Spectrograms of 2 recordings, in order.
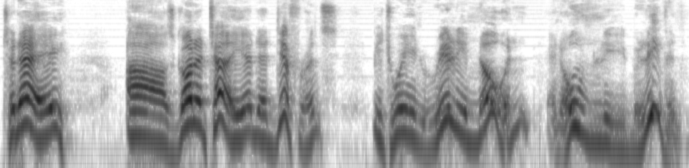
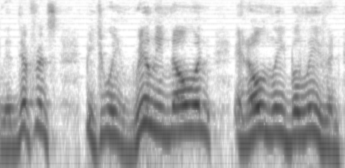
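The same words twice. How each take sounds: First: Loud, emphatic preacher delivery; prédicateur. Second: Said in the usual way. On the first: Retold or imitated. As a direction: proclaim it like a preacher to the congregation. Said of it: "the preacher says". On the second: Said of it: "they're talking now".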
